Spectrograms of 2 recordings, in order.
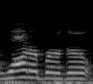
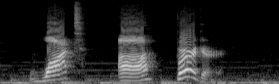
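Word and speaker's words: Whataburger: and no boy splatty not Water Burger Water Burger it's um uh it spelled like um what a burger Hey listen there you go that's it it's just what a burger what a burger yeah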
